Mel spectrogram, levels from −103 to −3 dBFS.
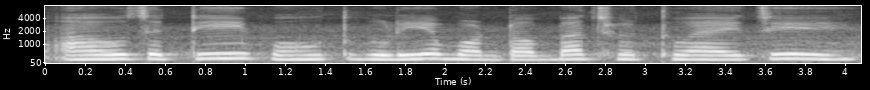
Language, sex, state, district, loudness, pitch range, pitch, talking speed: Odia, female, Odisha, Khordha, -12 LUFS, 215-235 Hz, 225 Hz, 130 wpm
